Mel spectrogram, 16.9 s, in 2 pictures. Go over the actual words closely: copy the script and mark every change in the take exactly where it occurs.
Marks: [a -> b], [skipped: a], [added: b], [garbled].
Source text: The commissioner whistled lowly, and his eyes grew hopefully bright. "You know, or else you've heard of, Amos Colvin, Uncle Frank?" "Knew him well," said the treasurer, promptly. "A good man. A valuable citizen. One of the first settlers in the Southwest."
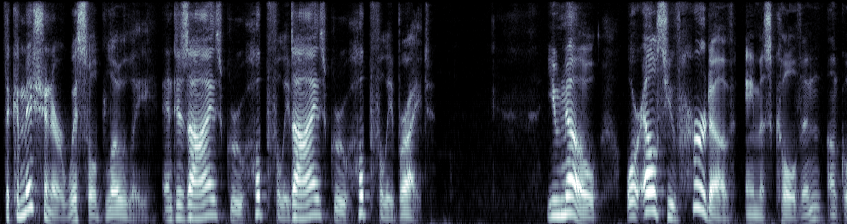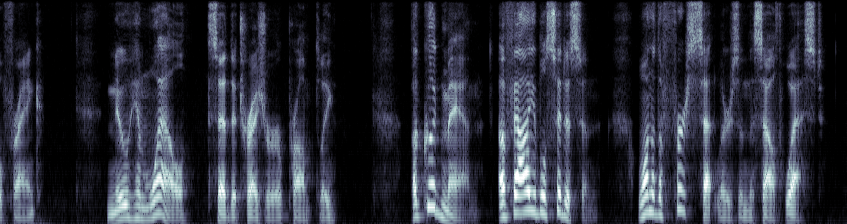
The commissioner whistled lowly, and his eyes grew hopefully [added: eyes grew hopefully] bright. "You know, or else you've heard of, Amos Colvin, Uncle Frank?" "Knew him well," said the treasurer, promptly. "A good man. A valuable citizen. One of the first settlers in the Southwest."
